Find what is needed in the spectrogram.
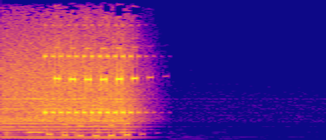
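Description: Electronic outro jingle with rapid, evenly repeated beeping tones over rising sweeps. It fades out quickly about a second in, leaving near silence.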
